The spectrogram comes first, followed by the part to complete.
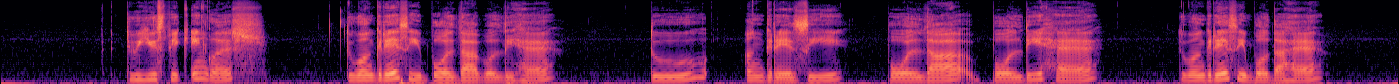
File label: Punjabi Do you speak English informal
